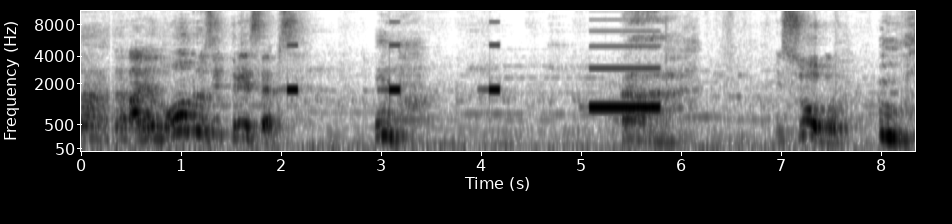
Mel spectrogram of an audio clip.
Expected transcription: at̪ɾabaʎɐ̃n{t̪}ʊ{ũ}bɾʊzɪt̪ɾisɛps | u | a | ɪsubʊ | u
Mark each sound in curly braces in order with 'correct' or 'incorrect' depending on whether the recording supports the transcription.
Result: incorrect: d̪, incorrect: õ

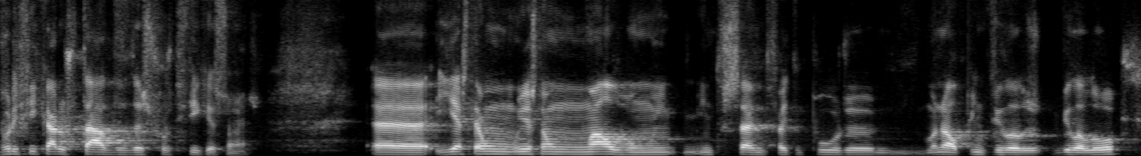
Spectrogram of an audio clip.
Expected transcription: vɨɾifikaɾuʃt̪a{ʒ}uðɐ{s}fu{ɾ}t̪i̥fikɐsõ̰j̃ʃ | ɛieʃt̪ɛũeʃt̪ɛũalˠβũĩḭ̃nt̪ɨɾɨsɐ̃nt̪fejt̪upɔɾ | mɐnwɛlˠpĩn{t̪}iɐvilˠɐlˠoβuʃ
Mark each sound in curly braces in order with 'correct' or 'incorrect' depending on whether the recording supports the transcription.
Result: incorrect: ð, incorrect: ʃ, correct, correct

